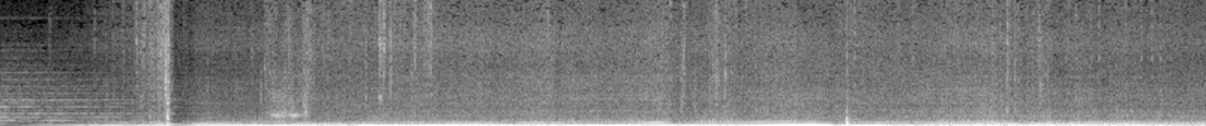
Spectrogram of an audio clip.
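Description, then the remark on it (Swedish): A car engine revs hard and climbs steadily in pitch as it accelerates with the gas pedal pressed to the floor, loud, with a low rumbling drone underneath and no voices. “Foten pressade hårdare på gasen trots att pedalen redan var fastklistrad mot golvet. Fartmätaren tickade uppåt”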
